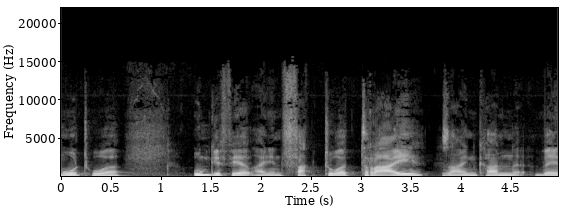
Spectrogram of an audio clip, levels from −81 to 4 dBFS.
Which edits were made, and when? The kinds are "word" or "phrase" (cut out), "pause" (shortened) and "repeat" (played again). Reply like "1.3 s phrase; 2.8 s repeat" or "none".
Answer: 1.9 s word; 3.8 s word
